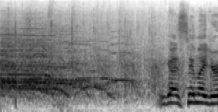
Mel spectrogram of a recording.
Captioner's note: cheers and applause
